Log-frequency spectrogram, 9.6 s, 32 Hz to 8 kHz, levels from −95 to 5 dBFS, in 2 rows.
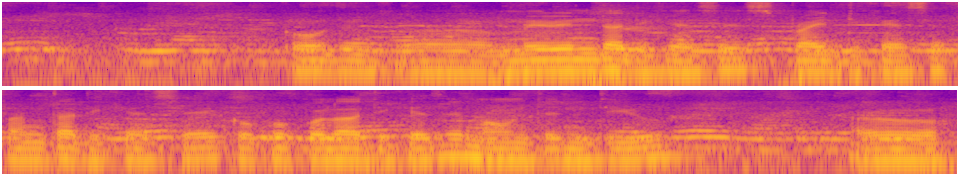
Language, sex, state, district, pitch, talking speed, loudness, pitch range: Nagamese, male, Nagaland, Dimapur, 90 Hz, 115 wpm, -17 LUFS, 85-105 Hz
